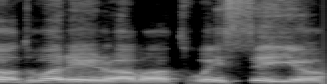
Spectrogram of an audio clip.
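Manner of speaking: loud, dubious put-on French accent. Retelling a voice over the crackling VHF radio, in a French accent. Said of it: "this French voice goes ... I don't know how French that accent was".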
